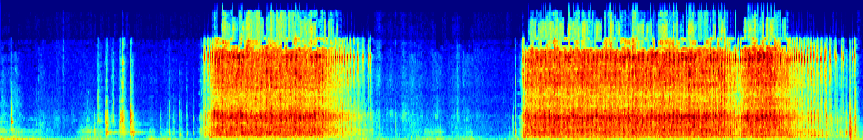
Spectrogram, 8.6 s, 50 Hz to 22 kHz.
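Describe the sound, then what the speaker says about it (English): A ratchet removes bolts on a GM 6.5L diesel Stanadyne fuel injection pump, with a few short clicks and then two long, fast, buzzing runs, close and loud, separated by a pause. "ratchet them off."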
